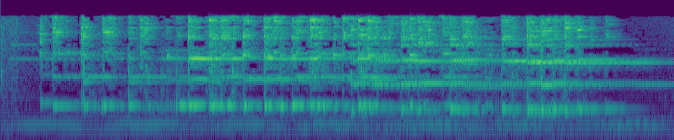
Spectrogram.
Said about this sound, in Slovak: To sú okruhľaky na ovce.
